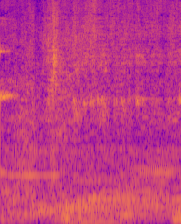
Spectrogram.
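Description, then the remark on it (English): Clean water runs steadily from a tap, a continuous hissing splash that holds fairly loud for the whole moment, with a faint clink near the start. “We've got clean water.”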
